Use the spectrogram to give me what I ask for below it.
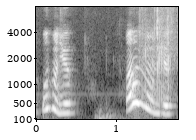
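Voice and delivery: gasping at the spicy heat; reacting to a burning mouth; mouth burning from spicy food. Real, not acted. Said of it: "ça pique".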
